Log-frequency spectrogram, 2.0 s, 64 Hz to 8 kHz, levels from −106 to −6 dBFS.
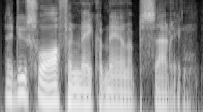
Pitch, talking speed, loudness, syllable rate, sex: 90 Hz, 235 wpm, -19 LUFS, 5.8 syllables/s, male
